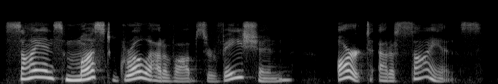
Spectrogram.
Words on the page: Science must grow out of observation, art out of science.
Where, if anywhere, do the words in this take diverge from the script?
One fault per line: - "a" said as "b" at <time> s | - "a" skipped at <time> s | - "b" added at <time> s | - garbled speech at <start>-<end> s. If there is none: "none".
none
